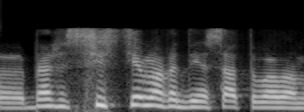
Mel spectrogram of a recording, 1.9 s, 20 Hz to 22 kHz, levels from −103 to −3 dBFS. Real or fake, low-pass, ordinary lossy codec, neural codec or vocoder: fake; none; none; codec, 16 kHz, 1 kbps, X-Codec, HuBERT features, trained on balanced general audio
